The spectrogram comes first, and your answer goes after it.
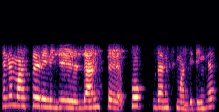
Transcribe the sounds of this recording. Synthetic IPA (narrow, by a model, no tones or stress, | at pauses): ɛnːɐmaːsʈɐɾɛnːɪk̬ːɯɖaːnsfoːk̚ɖaːnsmaːt̪ɪʈːiːŋɡɐ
